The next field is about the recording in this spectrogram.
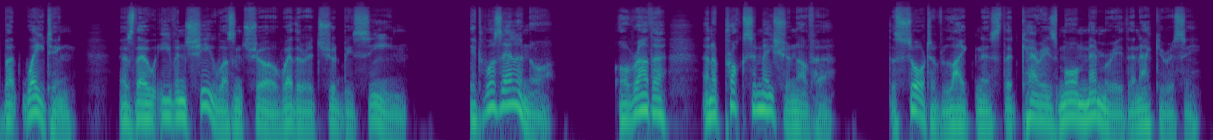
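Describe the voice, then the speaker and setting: A man voicing a wry, literary middle-aged male detective, narrating a mystery in a measured, reflective first person. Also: a bass voice, no room sound, studio quality, exaggerated voice. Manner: measured, reflective, quietly observant.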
